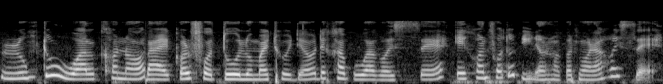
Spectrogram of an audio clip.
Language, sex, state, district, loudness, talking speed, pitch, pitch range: Assamese, female, Assam, Sonitpur, -15 LUFS, 170 wpm, 245 Hz, 225-275 Hz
